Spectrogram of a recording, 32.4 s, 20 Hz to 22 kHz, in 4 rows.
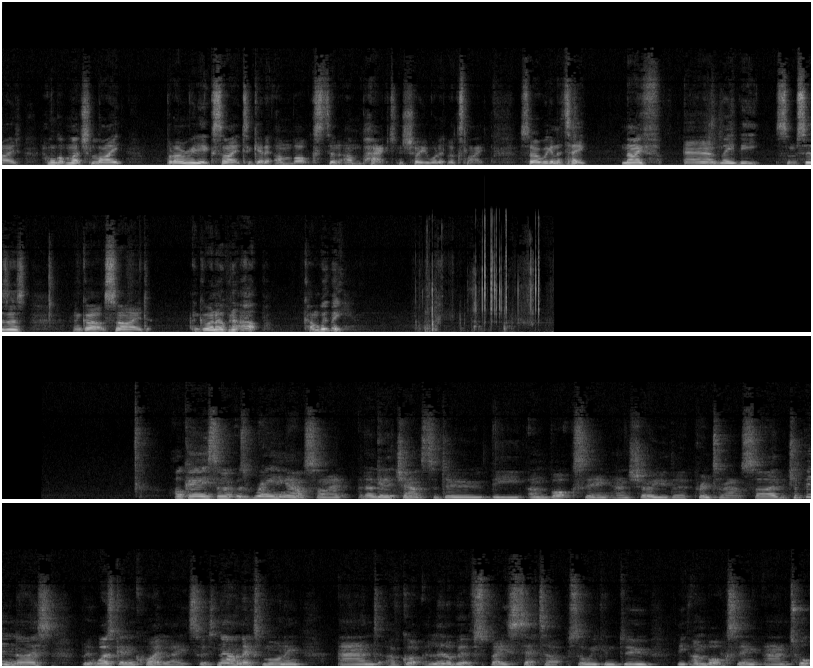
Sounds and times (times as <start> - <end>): Speech: 0.0 - 11.7, 17.9 - 32.3.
